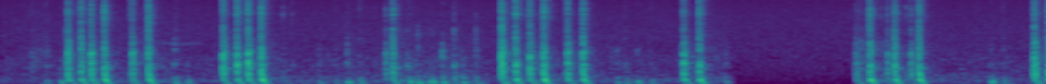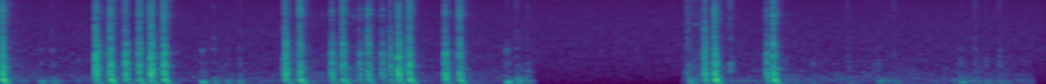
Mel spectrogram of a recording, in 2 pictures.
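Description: Someone types an address into an online Italian student residence permit application on a computer keyboard, producing rapid bursts of close key clicks separated by short pauses, with no voices.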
